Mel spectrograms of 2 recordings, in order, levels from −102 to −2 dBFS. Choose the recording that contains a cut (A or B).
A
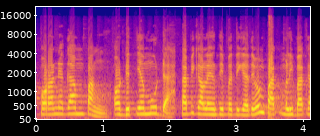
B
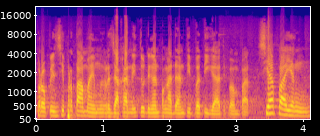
A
